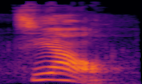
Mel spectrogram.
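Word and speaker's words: 叫: 같은 경우 jiao 있데요 대부분의 어 학습자들이 쌍지 발음을 내려고 하다 보니이 쌍지 발음과 아오가 결합이 되어서 짜오가 돼 버려요 그런 분들 많아요 짜오 아니라 지아오 지아오이이 발음이 중간에 사라지지 않도록지 자 한번 따라해 보세요지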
